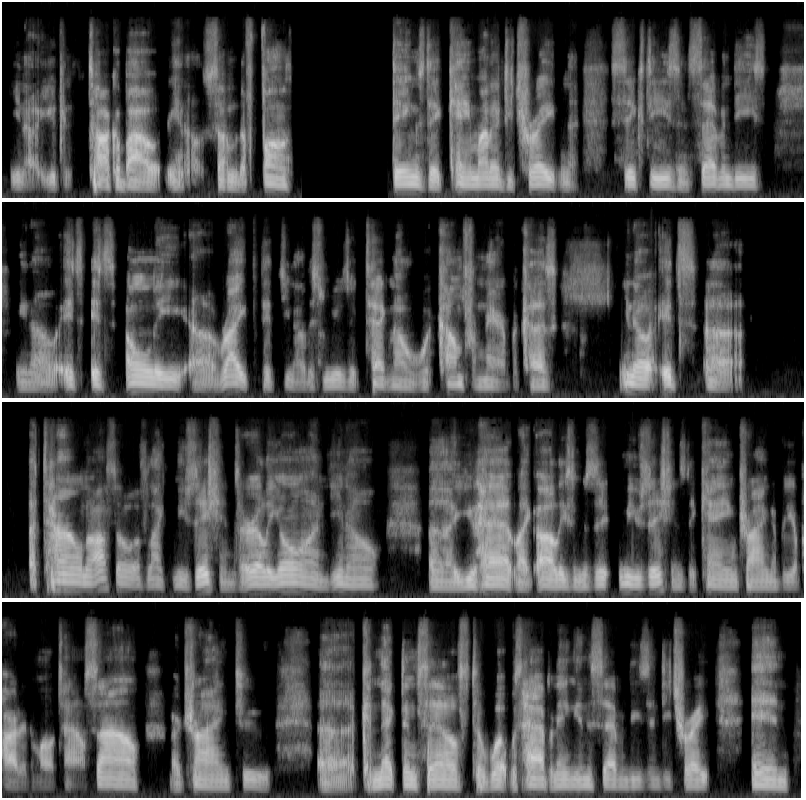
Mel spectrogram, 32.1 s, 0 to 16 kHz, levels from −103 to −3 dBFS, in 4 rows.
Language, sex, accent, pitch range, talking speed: English, male, American, 85-95 Hz, 165 wpm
